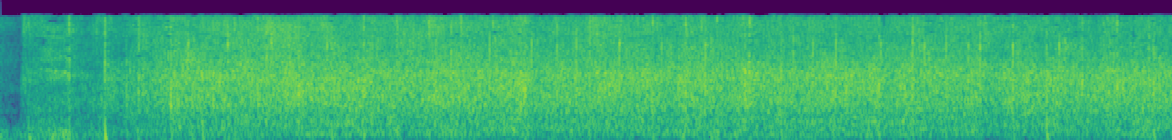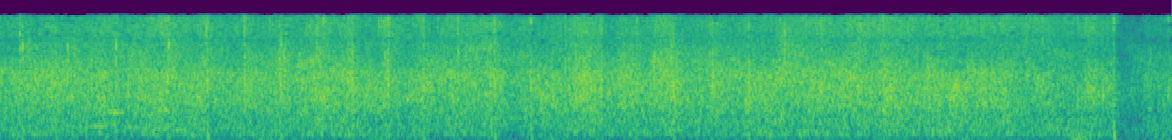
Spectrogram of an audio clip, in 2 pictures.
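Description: Sustained audience applause fills the whole stretch, a dense, steady crackle of many hands clapping at an even loudness without pause, with no voices standing out.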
